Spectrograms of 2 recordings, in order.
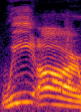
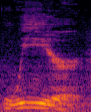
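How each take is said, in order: First: It is said as two separate syllables. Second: It is squashed together into one syllable. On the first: "It is still we are" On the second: "it's just so crushed together. You just squash it"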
